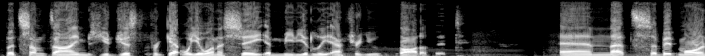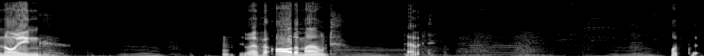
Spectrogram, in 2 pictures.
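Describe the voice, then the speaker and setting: A man's voice: lowish voice, unhurried, long pauses, a bit bright, faint music behind, poor audio. A young man chatting casually and rambling with amusement as he plays and comments on a game. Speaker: let's play host.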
